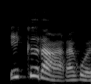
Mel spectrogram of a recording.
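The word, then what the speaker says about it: いくら: 근데 이끄라라고 할 때 이 발음을 조금 조심하셔야 돼요. 높낮이라고 하죠. 이 어떻게 하냐? 이끄라 데스까? 라고 하면요. 이끄라라고 올라가게 되면요. 약간 연어 알이에요? 이런 느낌으로 들려요. 왜냐면 이끄라라고 하면 연어 알이거든요.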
